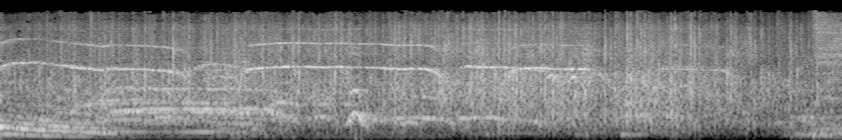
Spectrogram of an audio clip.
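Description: A rock band's closing note cuts off with a falling pitch slide in the first second, then the audience applauds, cheering and giving long, high whistles.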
